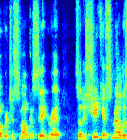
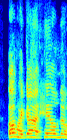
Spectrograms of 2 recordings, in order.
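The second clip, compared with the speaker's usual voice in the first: put-on high, screamed yelling; 6 semitones higher than usual. Retelling reactions while watching tv: imitating screaming at the tv. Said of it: "I'll be screaming at the T V like".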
